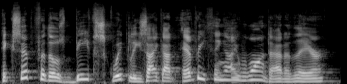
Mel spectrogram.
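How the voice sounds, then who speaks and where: A man's voice: high voice, animated, fairly quick. A man voicing a nerdy, timid young adventure-game hero, bookish and polite, with a nasal voice and an awkward, earnest, fussy manner. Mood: hesitant, observant. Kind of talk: video game character voice lines.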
